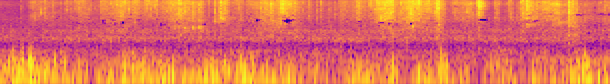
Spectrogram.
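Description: Tissue paper rustles and crumples.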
